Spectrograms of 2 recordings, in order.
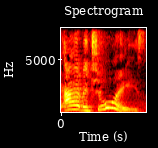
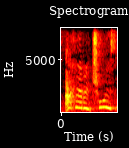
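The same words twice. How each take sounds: First: Said in the usual way. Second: I had a choice, with choice leaping way up high; much higher repeat. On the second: Shown as a demonstration.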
